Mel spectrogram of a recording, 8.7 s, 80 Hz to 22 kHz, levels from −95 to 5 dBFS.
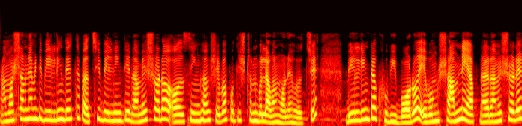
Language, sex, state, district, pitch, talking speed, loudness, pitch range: Bengali, female, West Bengal, Purulia, 260 Hz, 200 wpm, -16 LUFS, 225-290 Hz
